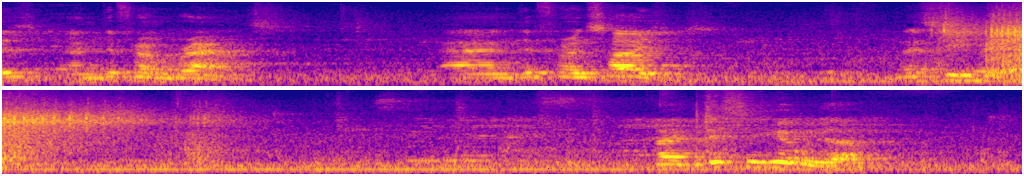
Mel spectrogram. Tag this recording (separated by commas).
Speech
